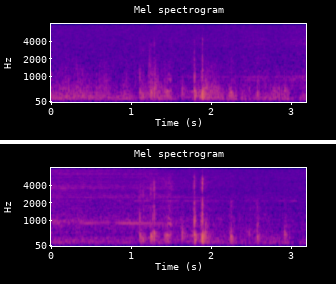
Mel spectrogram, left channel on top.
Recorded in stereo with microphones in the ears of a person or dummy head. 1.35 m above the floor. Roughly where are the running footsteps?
Right.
